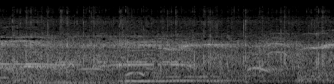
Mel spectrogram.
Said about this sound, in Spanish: ¿Qué sería de nosotros sin ellos en estos momentos? Un aplauso para ellos.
